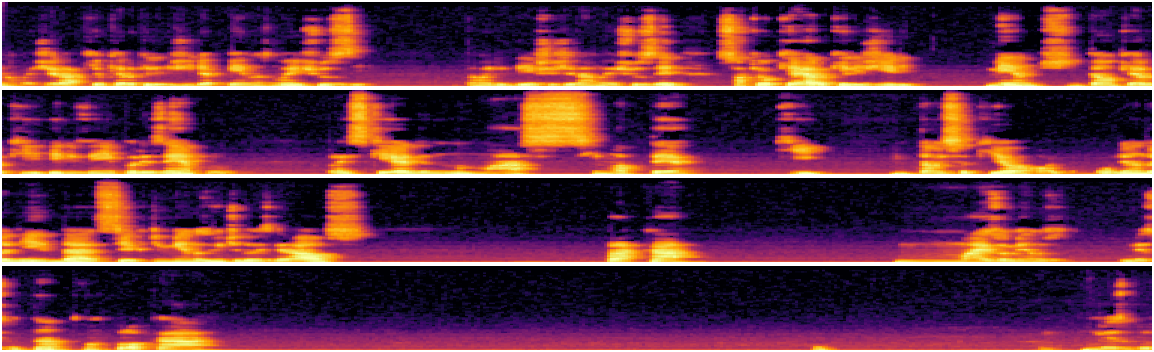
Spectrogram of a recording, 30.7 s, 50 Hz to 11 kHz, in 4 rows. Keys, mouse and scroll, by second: 2.6-6.2 drag, 5.5 Escape, 6.7-30.6 drag.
